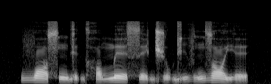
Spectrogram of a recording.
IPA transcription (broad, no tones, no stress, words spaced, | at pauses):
vɒs ŋɡeɡhɒmese d͡ʒoɡivnzɒje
